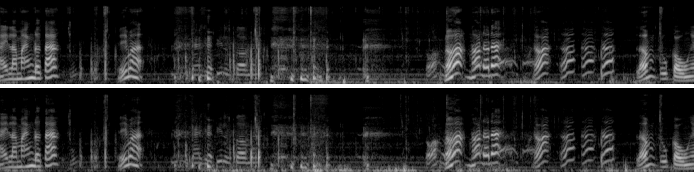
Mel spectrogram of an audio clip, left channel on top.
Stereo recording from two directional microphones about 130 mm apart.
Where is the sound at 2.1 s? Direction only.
35° left (ahead or behind).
